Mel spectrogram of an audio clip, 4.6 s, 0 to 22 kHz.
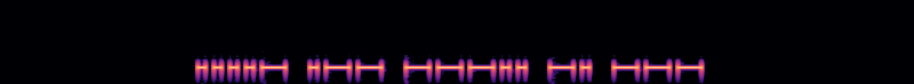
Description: Morse code, heard as a keyed tone, about 30 wpm, 690 Hz. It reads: 4W8NO
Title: Code Groups - 5 Letter:Numbers - 30wpm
